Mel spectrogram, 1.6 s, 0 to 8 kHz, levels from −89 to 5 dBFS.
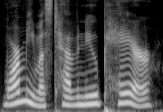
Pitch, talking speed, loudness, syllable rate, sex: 220 Hz, 220 wpm, -17 LUFS, 4.7 syllables/s, female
